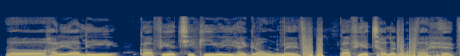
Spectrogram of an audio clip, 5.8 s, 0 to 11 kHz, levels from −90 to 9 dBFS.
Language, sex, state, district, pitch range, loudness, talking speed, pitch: Hindi, male, Madhya Pradesh, Bhopal, 120-130 Hz, -15 LUFS, 145 wpm, 125 Hz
